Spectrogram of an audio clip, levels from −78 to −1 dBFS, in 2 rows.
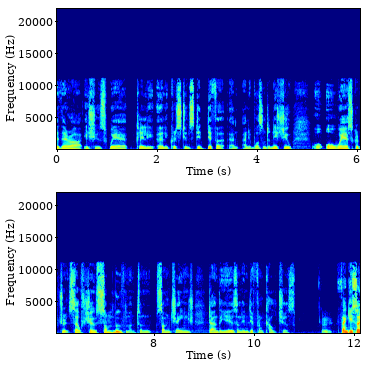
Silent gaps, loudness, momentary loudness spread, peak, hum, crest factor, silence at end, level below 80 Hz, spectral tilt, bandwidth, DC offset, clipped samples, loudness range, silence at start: none; -31 LUFS; 11 LU; -4 dBFS; none; 26 dB; 0 s; -54 dBFS; -4.5 dB/octave; 11.5 kHz; under 0.1%; under 0.1%; 5 LU; 0 s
